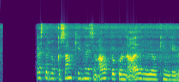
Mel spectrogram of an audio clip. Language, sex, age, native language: Icelandic, female, 14, Icelandic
